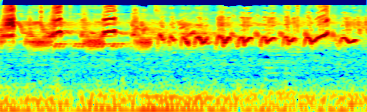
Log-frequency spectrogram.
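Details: A tame red-whiskered bulbul, noted as a strong singer, opens with harsh squawky notes, then pours out a fast string of wavering, looping whistles over a low hum.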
